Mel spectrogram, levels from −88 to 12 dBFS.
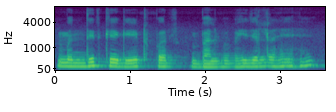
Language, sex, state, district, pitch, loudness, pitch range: Hindi, male, Uttar Pradesh, Lucknow, 120 Hz, -17 LUFS, 115-130 Hz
